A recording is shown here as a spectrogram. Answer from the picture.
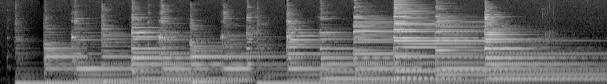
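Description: Steel-string acoustic guitar fingerpicked: single plucked notes about three a second, rolling through chords over a low bass note that rings underneath.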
